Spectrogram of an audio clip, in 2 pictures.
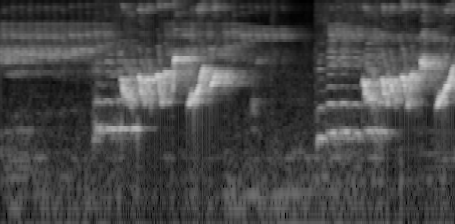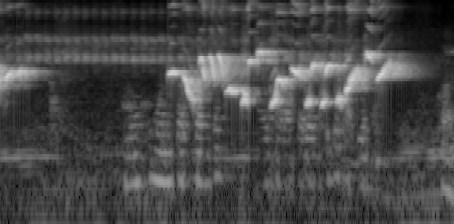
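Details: White-rumped shama (Murai Pastol) in full lively song, used as a lure to stir other shamas into singing: three bursts of rich, varied whistled phrases, sliding up and down and separated by short pauses, over a steady thin high tone.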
